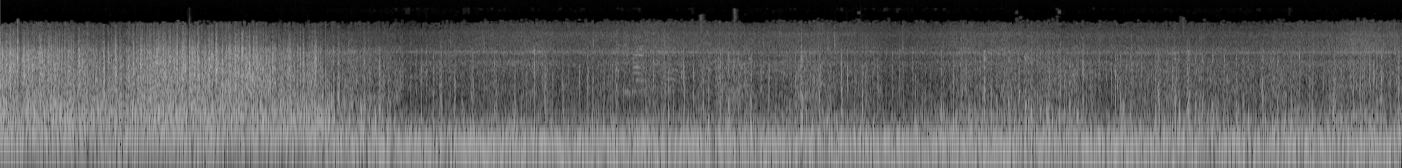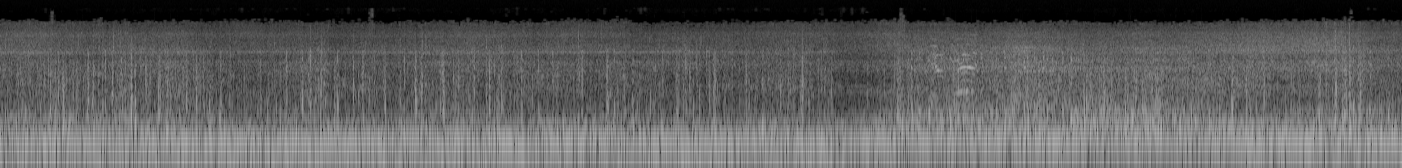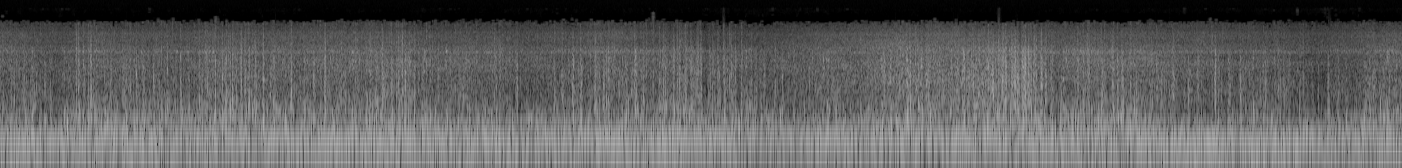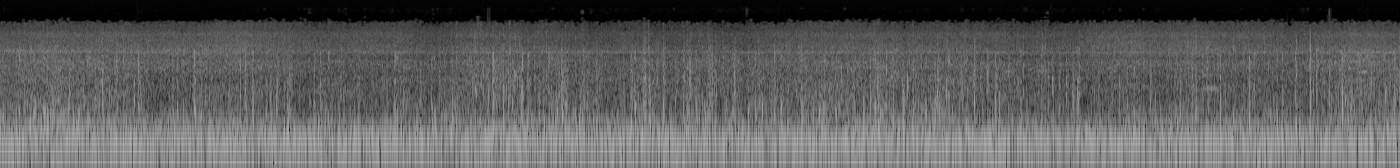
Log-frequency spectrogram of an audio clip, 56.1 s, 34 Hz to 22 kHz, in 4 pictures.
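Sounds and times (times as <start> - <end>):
airplane engine and propeller drone: 0.0 - 56.0
wind noise: 0.0 - 56.0.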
